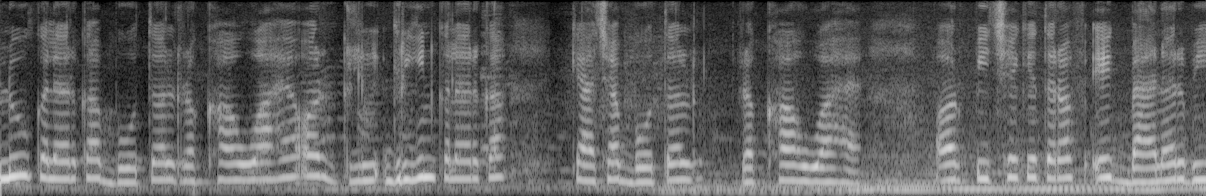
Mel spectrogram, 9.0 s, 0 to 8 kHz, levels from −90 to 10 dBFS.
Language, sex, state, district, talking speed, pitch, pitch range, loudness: Hindi, female, Punjab, Fazilka, 160 wpm, 240 Hz, 210-260 Hz, -16 LUFS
